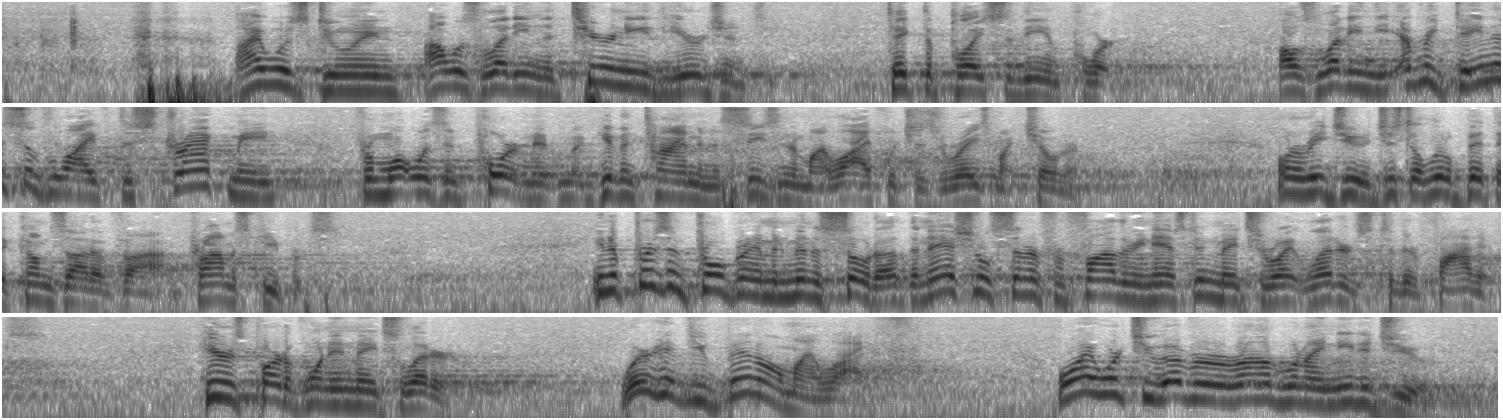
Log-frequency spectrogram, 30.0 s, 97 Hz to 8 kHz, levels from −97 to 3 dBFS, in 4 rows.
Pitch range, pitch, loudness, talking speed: 155-210 Hz, 175 Hz, -21 LUFS, 210 wpm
